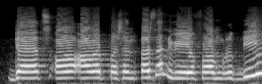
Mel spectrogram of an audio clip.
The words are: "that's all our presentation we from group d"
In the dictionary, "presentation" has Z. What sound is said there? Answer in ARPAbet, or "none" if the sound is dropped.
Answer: S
